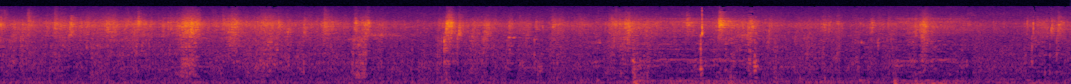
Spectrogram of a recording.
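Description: Dry leaves crackling and rustling in short, scattered clicks as macaques shift about on the leaf-strewn ground, with two dull thumps at about five and seven seconds in.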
